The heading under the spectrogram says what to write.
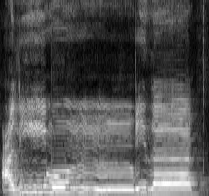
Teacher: الف سے پہلے زبر ہے، الف مدہ ہوا، اس لیے الف مدہ کو ایک الف کے برابر کھینچ کر پڑھیں گے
